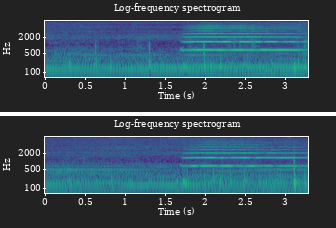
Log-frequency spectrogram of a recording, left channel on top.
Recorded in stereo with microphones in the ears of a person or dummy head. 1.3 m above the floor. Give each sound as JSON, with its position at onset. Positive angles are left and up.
{"t": 1.7, "sound": "a trumpet", "side_deg": 30, "distance_m": 3.0}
